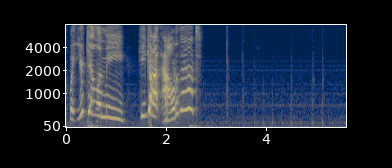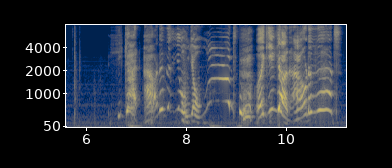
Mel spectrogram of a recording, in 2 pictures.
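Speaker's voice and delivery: can't believe what you're reading; stunned disbelief. Real, not acted. Shocked character survived.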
